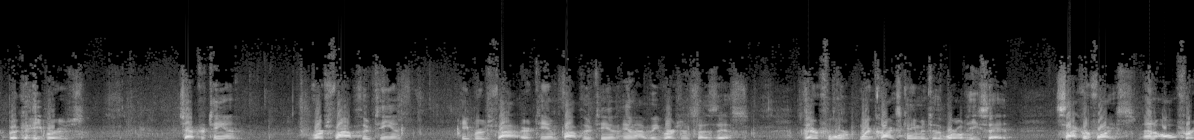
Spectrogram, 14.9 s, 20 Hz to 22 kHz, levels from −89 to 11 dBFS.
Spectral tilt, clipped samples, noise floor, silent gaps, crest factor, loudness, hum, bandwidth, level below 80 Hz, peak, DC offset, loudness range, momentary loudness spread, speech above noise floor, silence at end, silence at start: -3.5 dB/octave; under 0.1%; -37 dBFS; none; 14 dB; -13 LUFS; none; 15 kHz; -48 dBFS; 0 dBFS; under 0.1%; 3 LU; 19 LU; 24 dB; 0 s; 0 s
